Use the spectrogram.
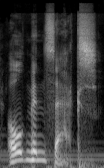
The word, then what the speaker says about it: Oldman Sachs: Oldman Sachs. Or as I imagine the devs prefer to pronounce it, Old Man Sachs.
